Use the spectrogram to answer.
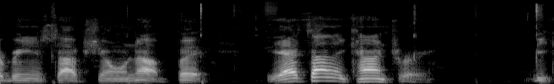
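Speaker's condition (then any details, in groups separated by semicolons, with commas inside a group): Lou Gehrig's disease (ALS)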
